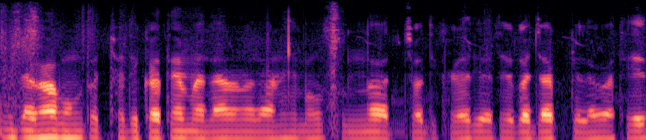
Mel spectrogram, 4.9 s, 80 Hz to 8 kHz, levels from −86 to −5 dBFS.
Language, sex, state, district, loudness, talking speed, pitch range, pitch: Chhattisgarhi, male, Chhattisgarh, Sarguja, -23 LUFS, 220 wpm, 100-110 Hz, 105 Hz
